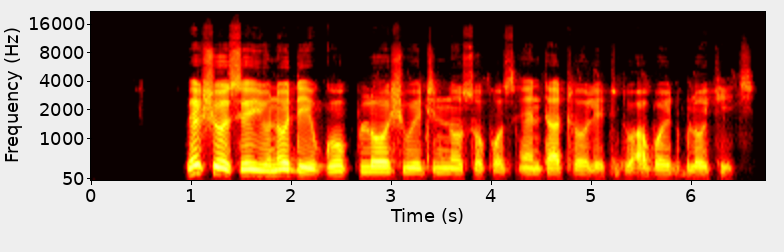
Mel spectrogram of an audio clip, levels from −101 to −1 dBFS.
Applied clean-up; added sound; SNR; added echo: neural mask model Resemble Enhance denoiser.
